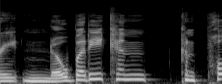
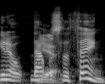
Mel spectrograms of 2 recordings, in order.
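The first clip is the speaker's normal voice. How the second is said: plain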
